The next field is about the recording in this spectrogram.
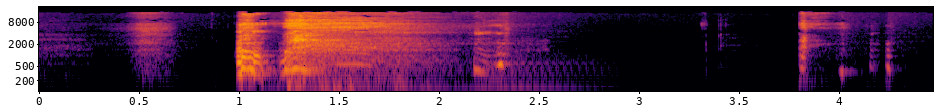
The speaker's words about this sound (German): Hört man, dass ich gerade tief ne? durchatme.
